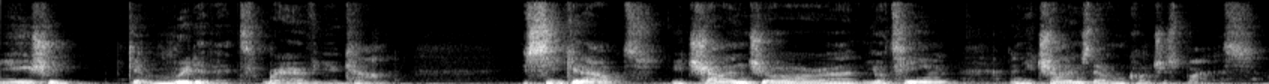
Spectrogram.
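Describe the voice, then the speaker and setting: Speaking in a Lancashire accent, a man talks at a moderate pace in a fairly high, somewhat breathy voice. His pitch varies in an ordinary way, and the room echo is audible. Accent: Burnley accent, noticeable. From northern England, Burnley, Lancashire. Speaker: leadership mentor, ex-army. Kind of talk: lecture. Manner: halting, many fillers.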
